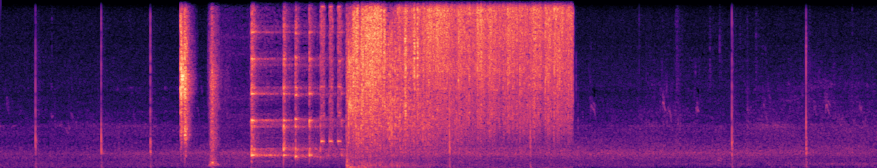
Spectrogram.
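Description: A basketball bounces on hard ground outdoors.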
